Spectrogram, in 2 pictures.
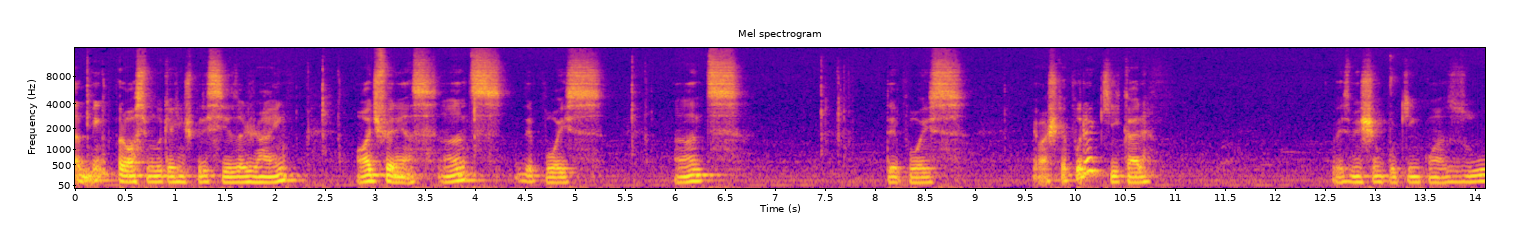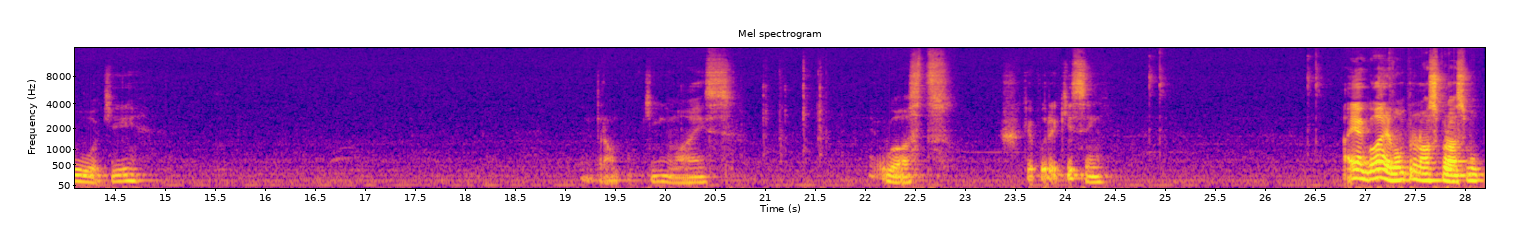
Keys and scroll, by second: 0.3 ctrl+d, 2.7 ctrl+d, 4.2 ctrl+d, 5.8 ctrl+d, 7.7 ctrl+d, 21.2 ctrl+d, 21.6 ctrl+d.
